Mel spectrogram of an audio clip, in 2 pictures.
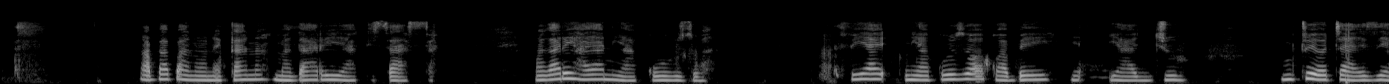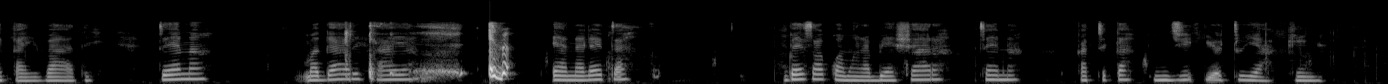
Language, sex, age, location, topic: Swahili, female, 36-49, Nakuru, finance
